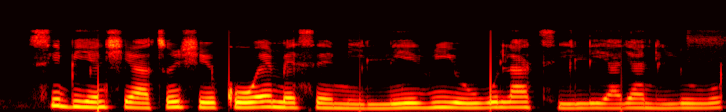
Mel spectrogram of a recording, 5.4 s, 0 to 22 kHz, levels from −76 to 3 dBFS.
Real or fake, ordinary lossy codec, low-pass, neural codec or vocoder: real; none; 7.2 kHz; none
